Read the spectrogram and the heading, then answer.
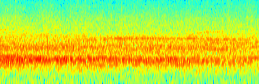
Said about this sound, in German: Das sind die Techniker Licht, Ton, Sound und ich finde, das ist einen fetten Applaus wert.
